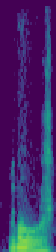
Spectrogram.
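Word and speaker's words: mòr: Quite easy to pronounce. It's just that classic Scottish rolled R with a long O. More.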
